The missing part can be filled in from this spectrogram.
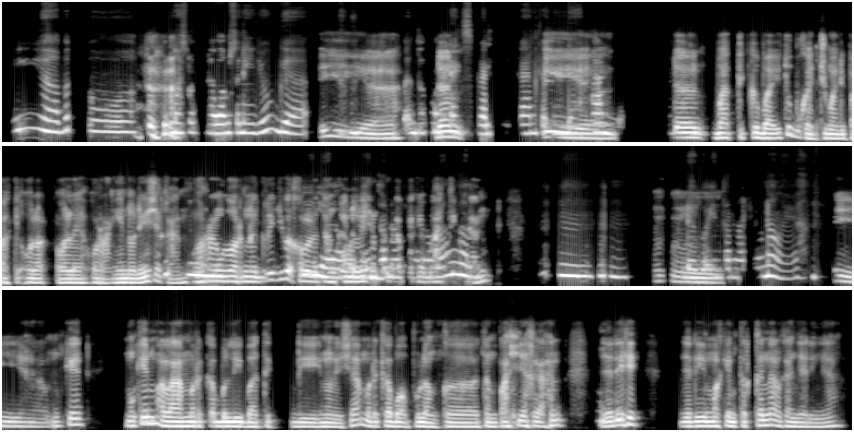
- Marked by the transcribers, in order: chuckle; in English: "go international"; chuckle; laughing while speaking: "tempatnya kan, jadi"
- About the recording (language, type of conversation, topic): Indonesian, unstructured, Mengapa menurutmu seni penting dalam kehidupan?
